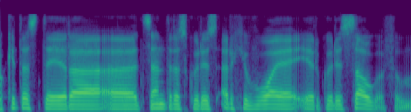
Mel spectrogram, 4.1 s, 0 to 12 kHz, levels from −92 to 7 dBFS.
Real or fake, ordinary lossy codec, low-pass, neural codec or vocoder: real; AAC, 64 kbps; 7.2 kHz; none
